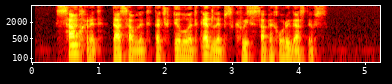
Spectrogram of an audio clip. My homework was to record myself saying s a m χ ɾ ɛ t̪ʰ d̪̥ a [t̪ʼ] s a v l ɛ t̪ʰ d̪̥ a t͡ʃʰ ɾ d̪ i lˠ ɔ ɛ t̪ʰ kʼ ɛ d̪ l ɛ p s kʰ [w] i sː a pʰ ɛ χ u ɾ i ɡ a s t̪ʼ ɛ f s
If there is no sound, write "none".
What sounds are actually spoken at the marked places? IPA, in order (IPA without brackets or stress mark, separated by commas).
none, v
